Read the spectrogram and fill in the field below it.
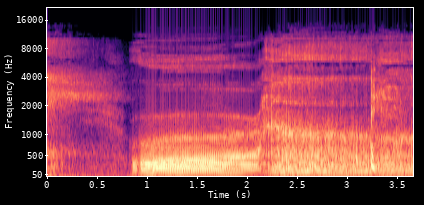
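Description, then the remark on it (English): A voice imitates a dragon breathing fire: a deep, rumbling growl-roar held for about a second, then a hissing, breathy rush of air that trails off, loud. “I think of a dragon laid back and he's breathing fire.”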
